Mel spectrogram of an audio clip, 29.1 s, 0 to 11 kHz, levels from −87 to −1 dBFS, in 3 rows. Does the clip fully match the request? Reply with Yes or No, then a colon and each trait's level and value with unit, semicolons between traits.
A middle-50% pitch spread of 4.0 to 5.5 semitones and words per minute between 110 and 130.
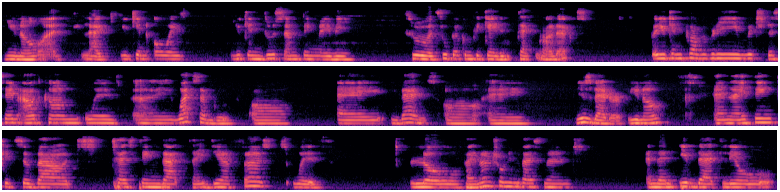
No: narrow, 2.6 semitones; slow, 115 wpm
